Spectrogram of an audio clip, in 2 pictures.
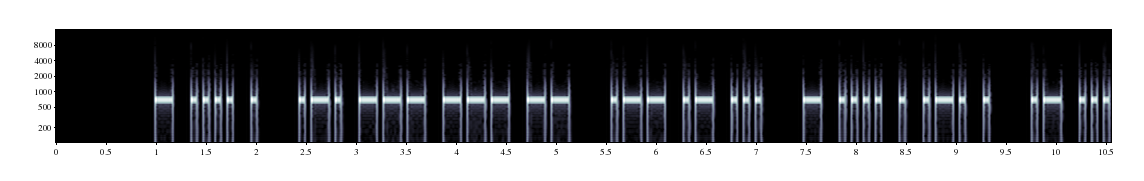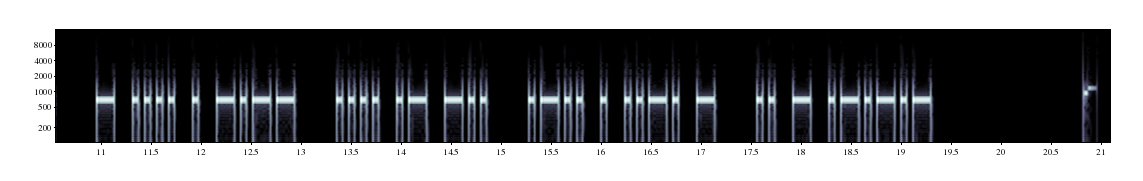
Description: Morse code, heard as a keyed tone, about 20 wpm, 700 Hz. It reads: THE ROOM WAS THERE AS THEY HAD LEFT IT.
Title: A Sound Of Thunder 20wpm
